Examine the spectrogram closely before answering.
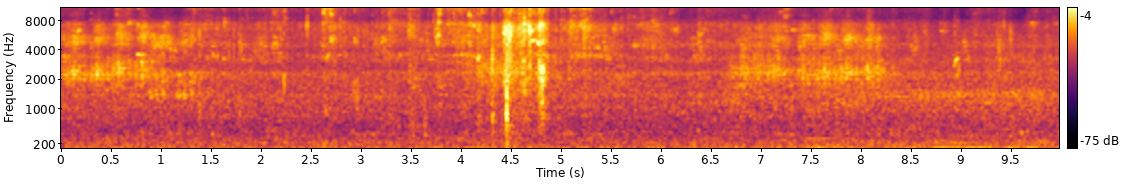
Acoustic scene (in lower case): park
